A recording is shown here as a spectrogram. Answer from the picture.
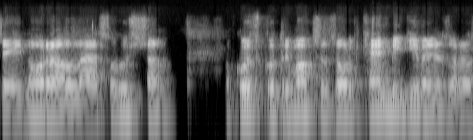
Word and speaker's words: cotrimoxazole: The one is you mentioned that for pneumocystic uroveci, I think you said, I know that you meant cotrimoxazole, but you said cotrimazole.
